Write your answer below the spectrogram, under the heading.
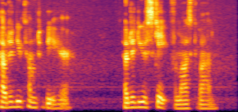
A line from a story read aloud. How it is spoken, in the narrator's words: Crouch took a deep, shuddering breath, and then began to speak in a flat, expressionless voice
